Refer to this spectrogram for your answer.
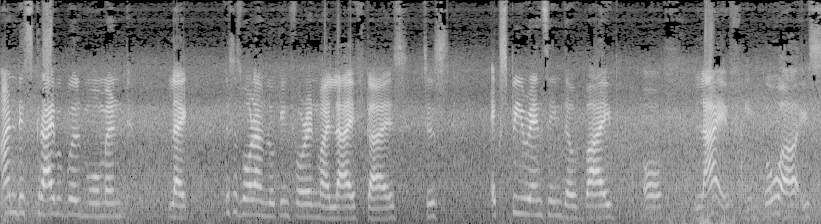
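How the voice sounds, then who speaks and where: Very slowly and with long, frequent pauses, a woman speaks with ordinary pitch variation in a dry sound with no echo, though noticeable background noise is present. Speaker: travel vlogger. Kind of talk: casual vlog chat. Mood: happy, excited. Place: beach. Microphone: phone near.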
